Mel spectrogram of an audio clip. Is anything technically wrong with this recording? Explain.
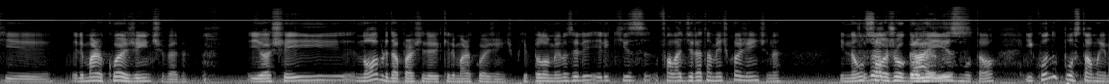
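Yes, two faults run through the whole clip.

USB whine: a fixed tone at 8 kHz, strongest at its 16 kHz harmonic and roughly 15 dB below the audio, from USB microframe current leaking through power or ground.

Channel delay (comb filtering): one channel lags by about 0.7 ms before the mono sum, cancelling evenly spaced frequencies from around 700 Hz upward, so the sound is hollow and phasey.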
